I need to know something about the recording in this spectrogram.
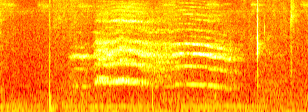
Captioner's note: rooster crowing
